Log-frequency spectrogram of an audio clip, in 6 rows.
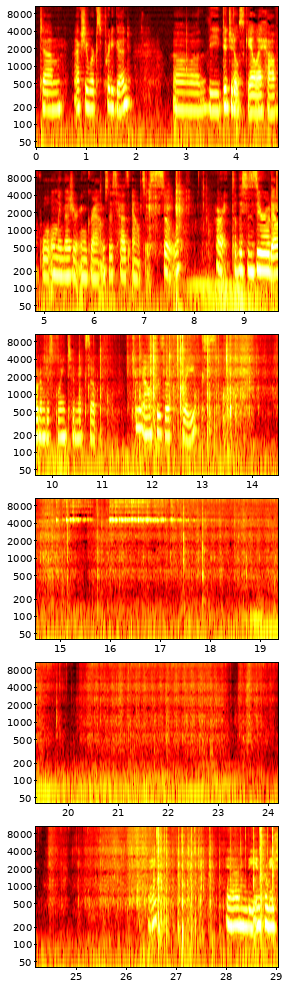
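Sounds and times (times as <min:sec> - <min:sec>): plastic pouch crinkling: 0:09.6 - 0:15.8, 0:17.4 - 0:29.0
flakes ticking against glass: 0:14.6 - 0:24.3.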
